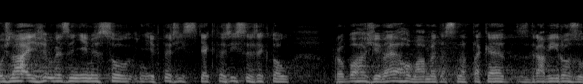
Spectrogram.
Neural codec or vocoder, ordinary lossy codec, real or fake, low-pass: none; AAC, 32 kbps; real; 7.2 kHz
